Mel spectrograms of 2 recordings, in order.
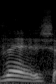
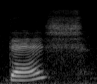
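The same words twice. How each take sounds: First: The opening d sound is lazy and slurred. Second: The opening d sound is clear and crisp.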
